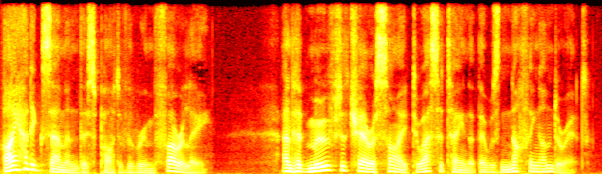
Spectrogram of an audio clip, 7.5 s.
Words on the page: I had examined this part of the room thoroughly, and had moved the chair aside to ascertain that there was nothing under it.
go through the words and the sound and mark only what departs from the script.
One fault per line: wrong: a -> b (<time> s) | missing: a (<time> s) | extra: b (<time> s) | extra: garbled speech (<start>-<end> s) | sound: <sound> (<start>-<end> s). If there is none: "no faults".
no faults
